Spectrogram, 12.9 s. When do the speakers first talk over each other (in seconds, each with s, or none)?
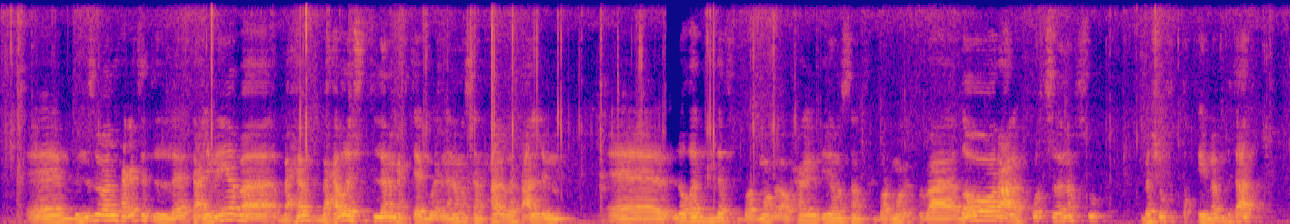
none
